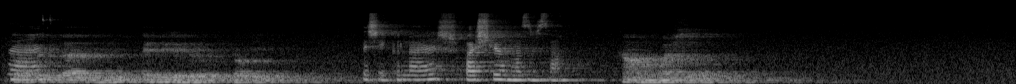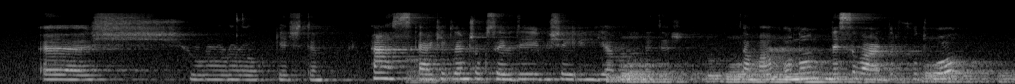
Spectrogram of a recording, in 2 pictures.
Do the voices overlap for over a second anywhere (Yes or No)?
Yes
